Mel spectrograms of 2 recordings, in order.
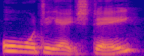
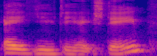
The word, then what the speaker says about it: AuDHD: Because some people like to say or DHD, which I find a little bit odd, like for myself, but I personally just will say AUDHD.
